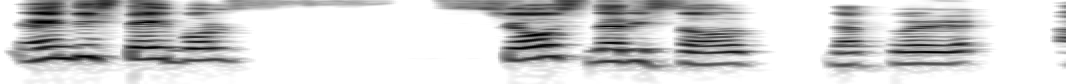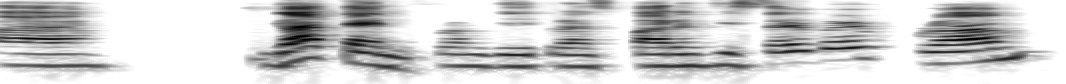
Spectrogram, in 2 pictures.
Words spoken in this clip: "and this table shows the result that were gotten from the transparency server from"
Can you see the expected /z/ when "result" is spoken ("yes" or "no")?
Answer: no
